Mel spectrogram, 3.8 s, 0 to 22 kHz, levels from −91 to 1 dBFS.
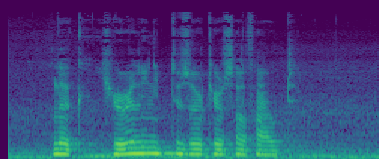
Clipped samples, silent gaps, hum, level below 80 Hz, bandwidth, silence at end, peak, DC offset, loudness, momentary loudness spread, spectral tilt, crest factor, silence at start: under 0.1%; none; none; -40 dBFS; 15 kHz; 0 s; -10 dBFS; under 0.1%; -24 LUFS; 19 LU; -7.5 dB/octave; 14 dB; 0.1 s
